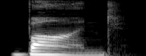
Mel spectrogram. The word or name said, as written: bond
